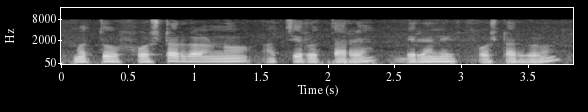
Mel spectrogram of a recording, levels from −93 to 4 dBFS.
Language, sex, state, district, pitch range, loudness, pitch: Kannada, male, Karnataka, Koppal, 120-135 Hz, -17 LUFS, 125 Hz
